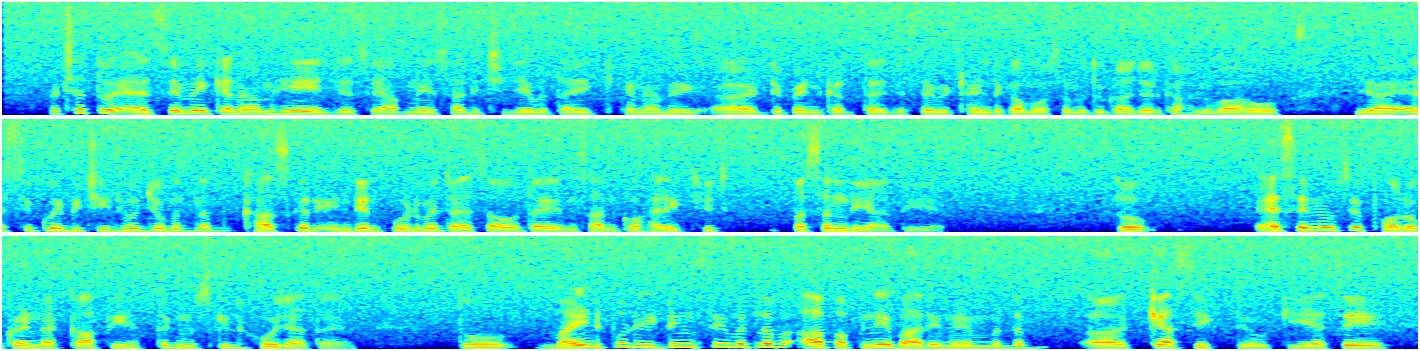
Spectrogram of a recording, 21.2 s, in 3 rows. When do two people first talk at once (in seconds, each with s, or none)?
none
